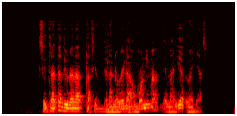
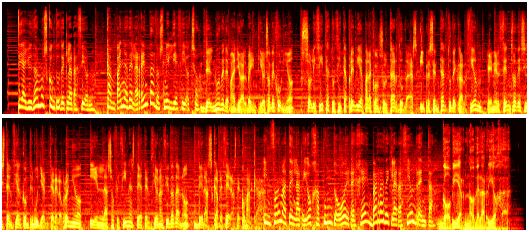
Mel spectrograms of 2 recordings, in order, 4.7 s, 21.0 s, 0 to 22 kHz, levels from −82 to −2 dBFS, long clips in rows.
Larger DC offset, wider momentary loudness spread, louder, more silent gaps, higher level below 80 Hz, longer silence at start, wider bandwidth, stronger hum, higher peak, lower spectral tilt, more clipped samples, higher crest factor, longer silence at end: neither; first, 11 LU vs 4 LU; second, -38 LUFS vs -15 LUFS; neither; second, -54 dBFS vs -30 dBFS; first, 0.75 s vs 0.1 s; second, 11.5 kHz vs 19 kHz; neither; second, -22 dBFS vs 0 dBFS; about the same, -6.5 dB/octave vs -5.5 dB/octave; neither; about the same, 18 dB vs 14 dB; first, 0.6 s vs 0.35 s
